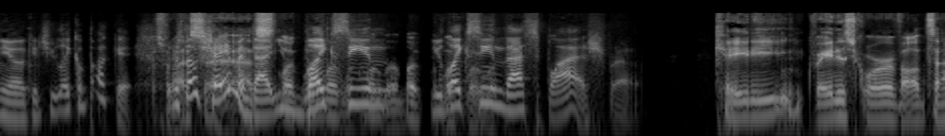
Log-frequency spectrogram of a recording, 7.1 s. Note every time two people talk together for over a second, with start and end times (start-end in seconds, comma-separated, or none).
1.1-3.8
